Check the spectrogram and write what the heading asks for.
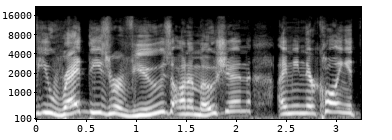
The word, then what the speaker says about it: Emotion: on new album emotion you can just say it emotion you I I spelled it phonetically but I find a lot of people are being like so your new album emotion I'm like no not really but okay yeah I thought it sound like fancier you know what I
